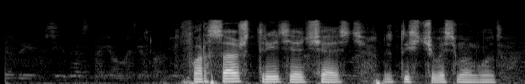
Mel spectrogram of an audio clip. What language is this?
Russian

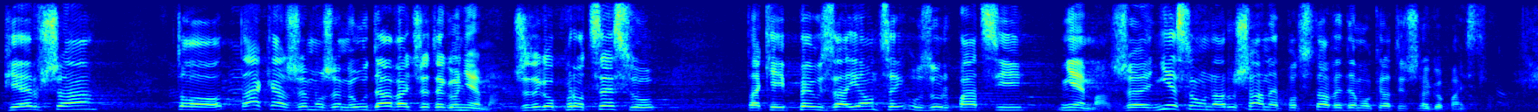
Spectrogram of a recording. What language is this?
Polish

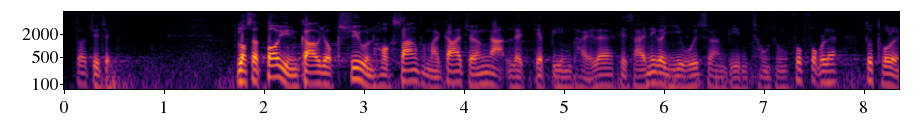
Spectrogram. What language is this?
Cantonese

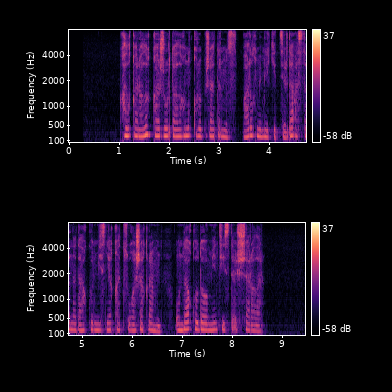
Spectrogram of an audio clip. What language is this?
Kazakh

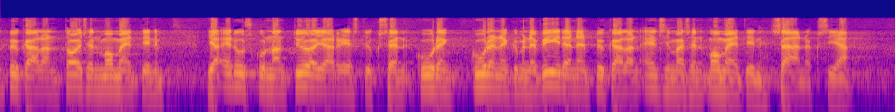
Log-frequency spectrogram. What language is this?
Finnish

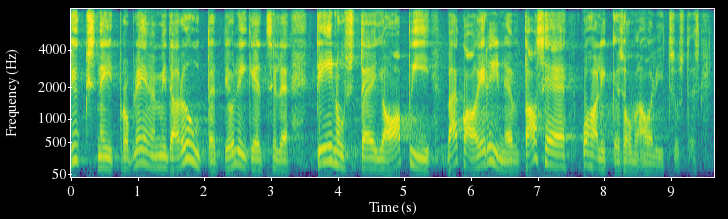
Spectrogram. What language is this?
Estonian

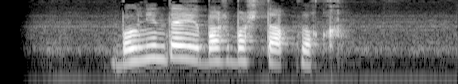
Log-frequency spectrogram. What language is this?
Bashkir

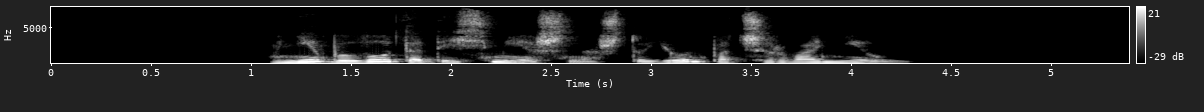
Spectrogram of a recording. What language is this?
Belarusian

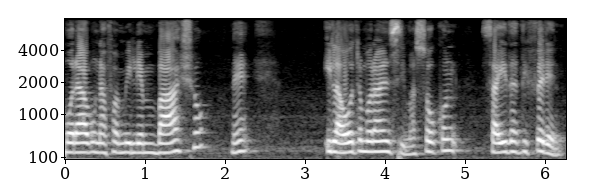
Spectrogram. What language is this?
Portuguese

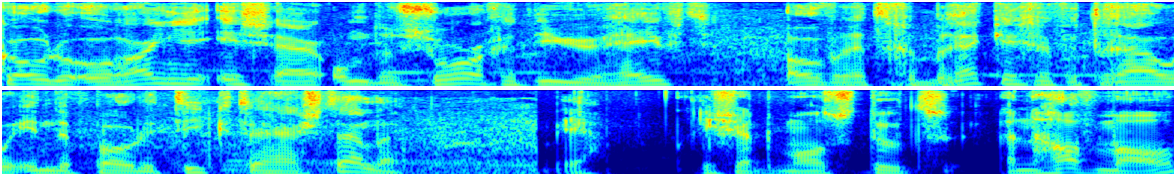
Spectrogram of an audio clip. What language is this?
Dutch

